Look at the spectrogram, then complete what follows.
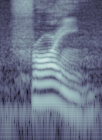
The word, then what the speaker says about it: Efraim: here we have efraiy efraim if you read the glyphs in yiddish they'll say frying frying you get it frying frying so the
